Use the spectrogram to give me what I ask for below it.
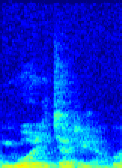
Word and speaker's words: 유월절: 그래서 흐를 유자, 넘을 월자 해서 유월절이라고 해요. 6월달이어서 그런 거 아닙니다. 6월절이라고 발음하시는 분도 계시던데 아니요, 6월달이 아니라 흐를 유자, 넘을 월자입니다.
